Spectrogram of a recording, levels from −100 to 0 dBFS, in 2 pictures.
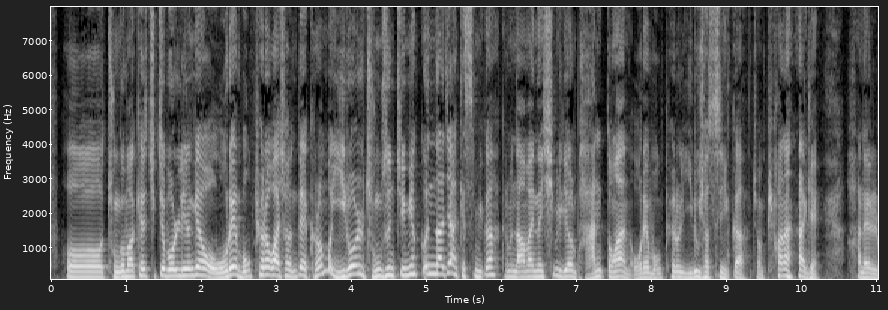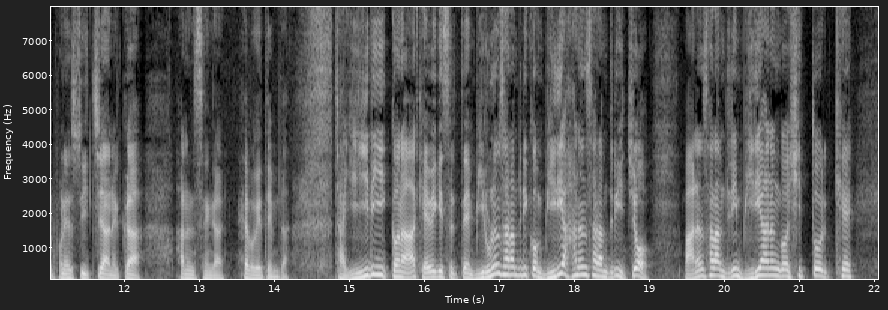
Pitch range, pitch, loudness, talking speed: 135-195 Hz, 165 Hz, -16 LUFS, 365 characters per minute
